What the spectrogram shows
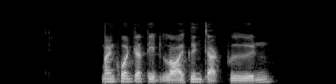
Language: Thai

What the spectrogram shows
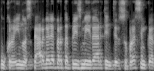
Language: Lithuanian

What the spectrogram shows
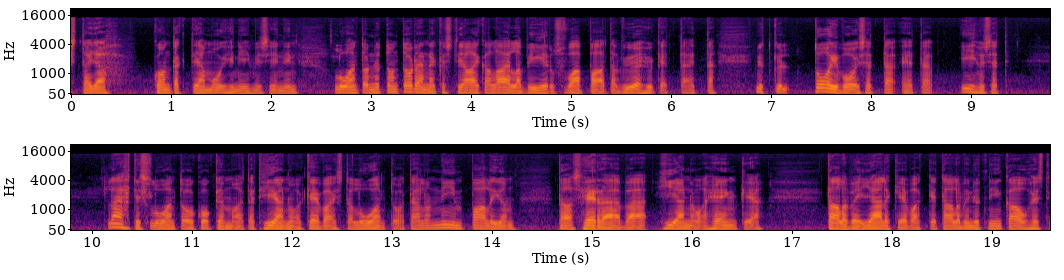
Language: Finnish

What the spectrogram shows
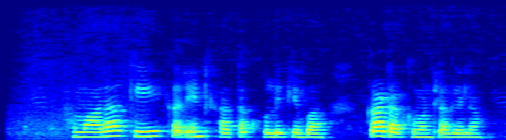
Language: Bhojpuri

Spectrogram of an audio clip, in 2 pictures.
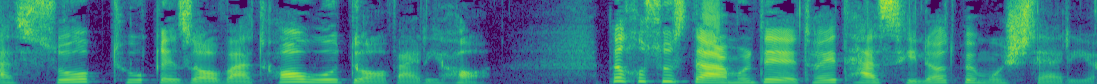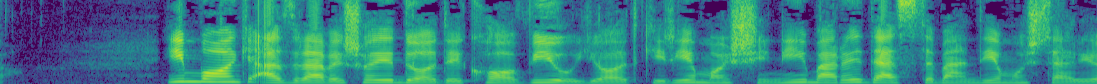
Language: Persian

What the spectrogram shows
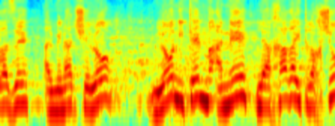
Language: Hebrew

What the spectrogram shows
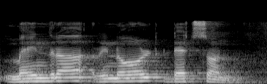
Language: Urdu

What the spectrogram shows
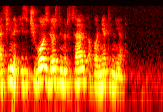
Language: Russian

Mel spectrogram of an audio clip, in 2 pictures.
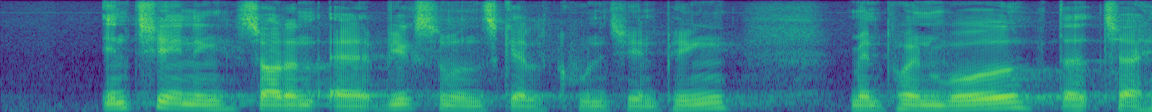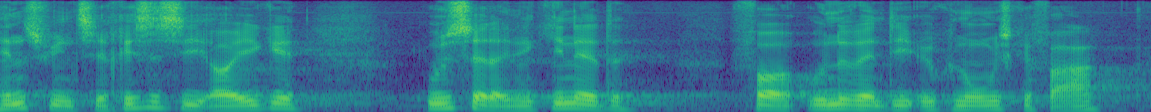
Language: Danish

